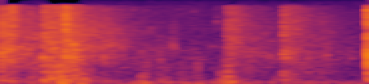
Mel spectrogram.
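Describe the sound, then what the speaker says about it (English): Gunshots at a filmed shooting involving a rapper: several sharp broadband bangs ring out amid muffled commotion, with a louder crack near the end, fairly close and harsh. "Seconds later, gunshots start going off and the video starts getting blurry as the rapper runs to avoid getting hit."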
